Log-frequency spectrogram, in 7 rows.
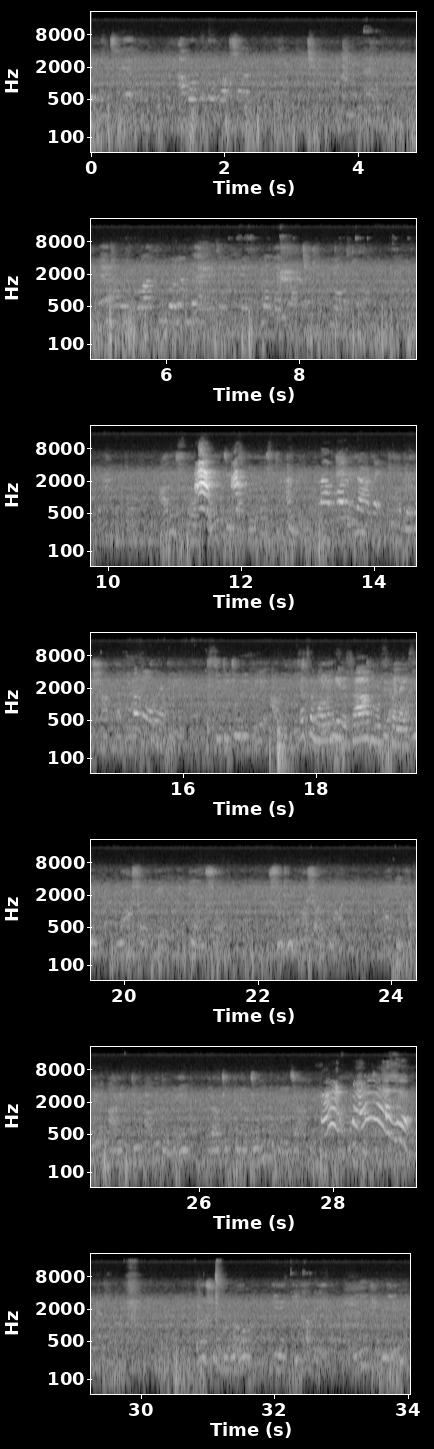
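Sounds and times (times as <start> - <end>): faint background murmur: 0.0 - 34.0.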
